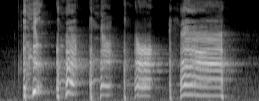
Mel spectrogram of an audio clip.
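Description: A man, crouching down, coughs in a rapid string of rough, throaty bursts, some short and sharp, ending with a longer strained, voiced hack.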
